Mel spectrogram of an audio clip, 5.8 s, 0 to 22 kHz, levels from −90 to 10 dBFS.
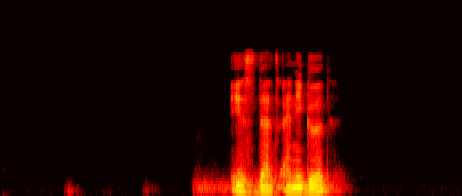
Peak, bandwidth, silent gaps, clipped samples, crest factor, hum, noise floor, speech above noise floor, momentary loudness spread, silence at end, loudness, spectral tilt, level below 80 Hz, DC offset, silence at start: -6 dBFS; 7.4 kHz; none; under 0.1%; 22 dB; none; -86 dBFS; 64 dB; 6 LU; 1.6 s; -23 LUFS; -6.5 dB/octave; -64 dBFS; under 0.1%; 2.5 s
